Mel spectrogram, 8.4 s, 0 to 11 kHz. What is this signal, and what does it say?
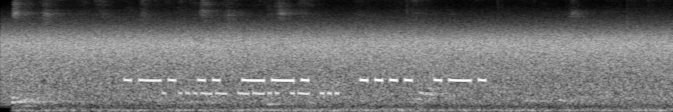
Morse code, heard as two keyed tones, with radio static and the noise of a subway station. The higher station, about 13 wpm, 940 Hz: RIG HR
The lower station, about 26 wpm, 550 Hz: E3ZAS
